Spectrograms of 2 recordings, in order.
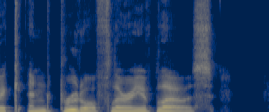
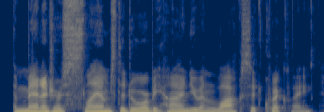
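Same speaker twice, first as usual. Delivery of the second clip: usual speaking voice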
